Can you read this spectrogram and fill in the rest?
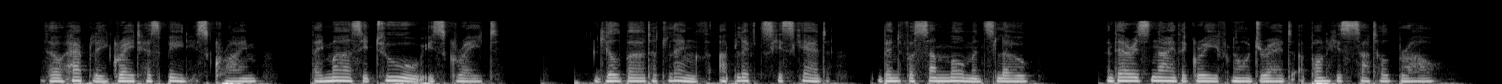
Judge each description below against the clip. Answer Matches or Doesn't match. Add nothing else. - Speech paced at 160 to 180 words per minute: Doesn't match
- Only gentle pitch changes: Matches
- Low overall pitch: Doesn't match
